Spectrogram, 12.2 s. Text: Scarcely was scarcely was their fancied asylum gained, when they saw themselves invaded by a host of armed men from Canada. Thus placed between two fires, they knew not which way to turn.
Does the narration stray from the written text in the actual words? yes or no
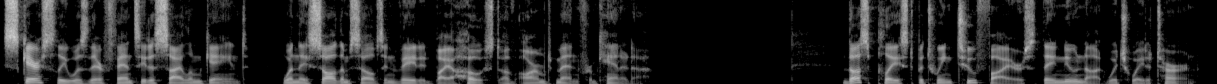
yes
